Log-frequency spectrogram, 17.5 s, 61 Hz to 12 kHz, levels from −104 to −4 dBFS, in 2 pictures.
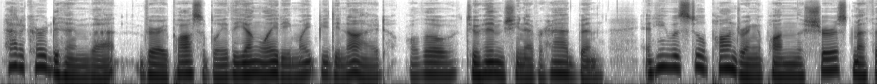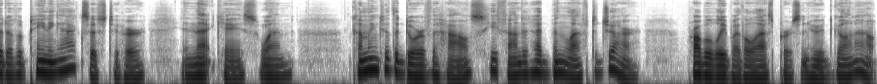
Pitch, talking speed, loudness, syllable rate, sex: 115 Hz, 210 wpm, -21 LUFS, 5.6 syllables/s, male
